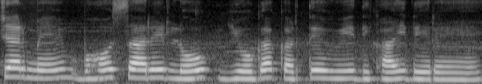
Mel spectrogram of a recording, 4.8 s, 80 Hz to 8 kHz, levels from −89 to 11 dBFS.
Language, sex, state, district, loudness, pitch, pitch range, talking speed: Hindi, female, Uttar Pradesh, Varanasi, -16 LUFS, 230 Hz, 215-245 Hz, 150 wpm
